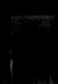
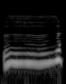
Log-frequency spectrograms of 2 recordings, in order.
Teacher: can't tell a difference right because the place is the same the place and the way my articulators my tongue and my teeth and everything work are the same but my vocal cords are turned on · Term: voiced pair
